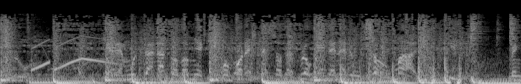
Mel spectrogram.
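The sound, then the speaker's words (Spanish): A police siren wails in rising, sweeping tones layered over a loud, thumping hip-hop beat, with the siren most prominent near the start and no one speaking. “Llega la poli cuando yo pillo el”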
